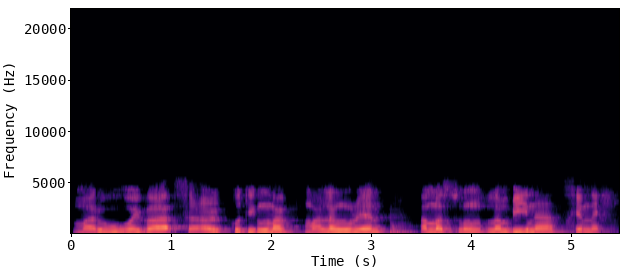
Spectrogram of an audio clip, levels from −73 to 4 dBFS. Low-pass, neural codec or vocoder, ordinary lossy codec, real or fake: 5.4 kHz; autoencoder, 48 kHz, 32 numbers a frame, DAC-VAE, trained on Japanese speech; none; fake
